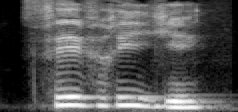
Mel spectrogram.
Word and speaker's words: février: février. E accent aigu, ça fait e pareil que er r à la fin d'un mot. Donc on prononce février.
